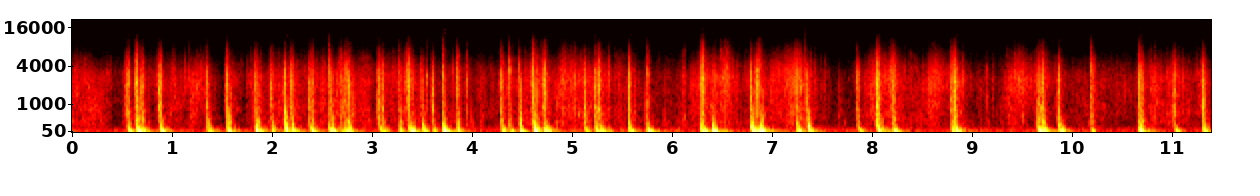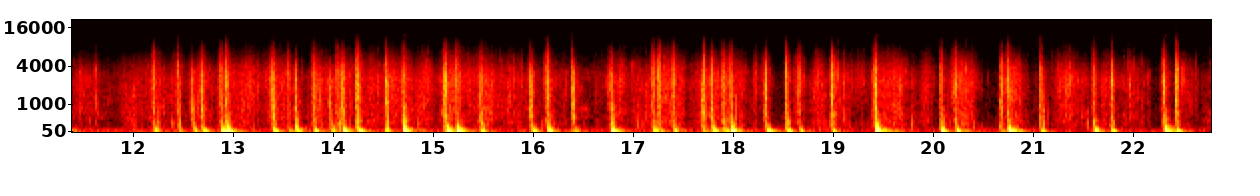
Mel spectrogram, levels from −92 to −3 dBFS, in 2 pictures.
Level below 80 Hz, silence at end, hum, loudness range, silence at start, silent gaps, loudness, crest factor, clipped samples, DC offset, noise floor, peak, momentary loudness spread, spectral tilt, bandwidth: -26 dBFS; 0.25 s; none; 5 LU; 0.55 s; none; -25 LUFS; 22 dB; under 0.1%; under 0.1%; -52 dBFS; -2 dBFS; 16 LU; -7 dB/octave; 7.4 kHz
